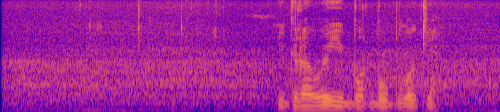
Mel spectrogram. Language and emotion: Russian, neutral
